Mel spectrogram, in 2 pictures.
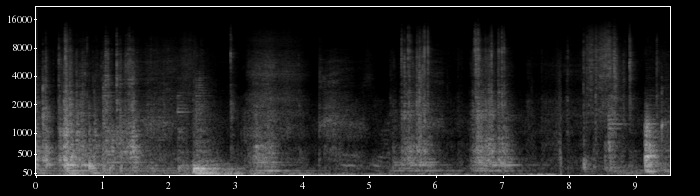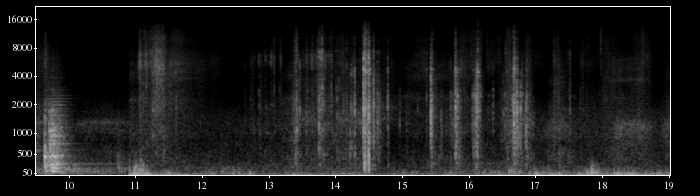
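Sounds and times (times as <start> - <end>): metal tools and pipe fittings clanking: 0.0 - 4.0, 5.3 - 7.3, 12.8 - 17.0.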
